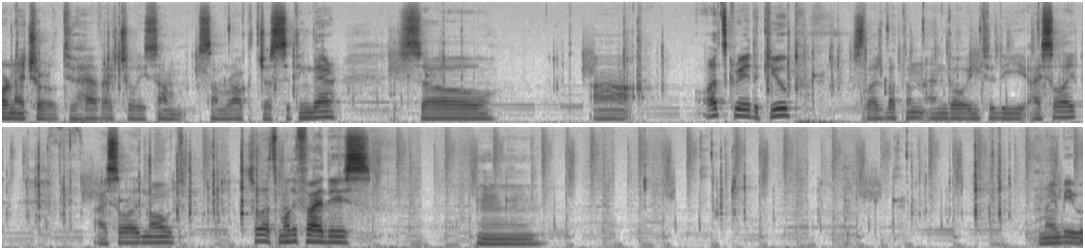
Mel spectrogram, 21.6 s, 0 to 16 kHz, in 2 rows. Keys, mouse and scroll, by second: 7.6 middle click, 8.3 KP_Divide, 9.1 scroll down 1, 9.6-17.7 middle drag, 10.9 alt+g, 17.7 click, 20.3 3, 20.6-21.6 middle drag.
